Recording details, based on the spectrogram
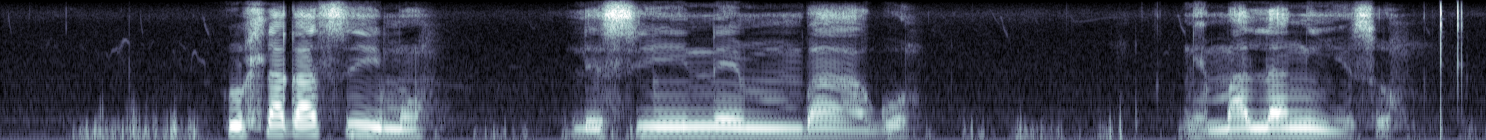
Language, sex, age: Swati, male, 19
